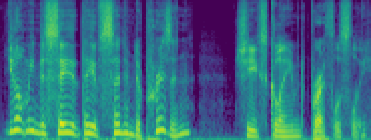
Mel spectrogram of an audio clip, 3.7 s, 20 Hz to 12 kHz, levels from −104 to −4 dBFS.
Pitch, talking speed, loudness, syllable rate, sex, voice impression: 185 Hz, 240 wpm, -20 LUFS, 6.3 syllables/s, male, masculine, adult-like, fluent, refreshing, slightly sincere, slightly reassuring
